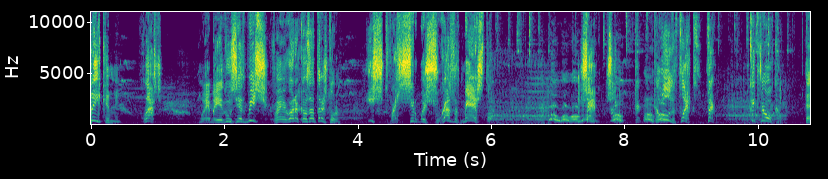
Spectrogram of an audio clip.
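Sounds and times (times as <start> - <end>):
speech: 0.0 - 10.7
dog growling: 5.4 - 10.6.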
